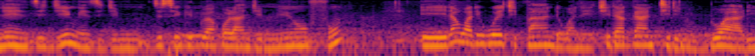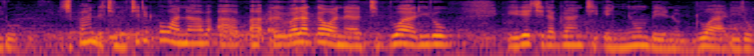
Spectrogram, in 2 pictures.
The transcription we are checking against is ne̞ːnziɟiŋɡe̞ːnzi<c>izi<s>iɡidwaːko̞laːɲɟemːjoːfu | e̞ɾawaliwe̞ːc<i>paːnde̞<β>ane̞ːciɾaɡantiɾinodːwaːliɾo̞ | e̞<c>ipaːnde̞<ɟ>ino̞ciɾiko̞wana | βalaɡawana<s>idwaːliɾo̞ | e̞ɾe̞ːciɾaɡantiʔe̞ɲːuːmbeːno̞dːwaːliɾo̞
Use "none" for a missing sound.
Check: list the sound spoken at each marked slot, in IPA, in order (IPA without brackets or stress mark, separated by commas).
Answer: ɟ, s, i, w, c, c, t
